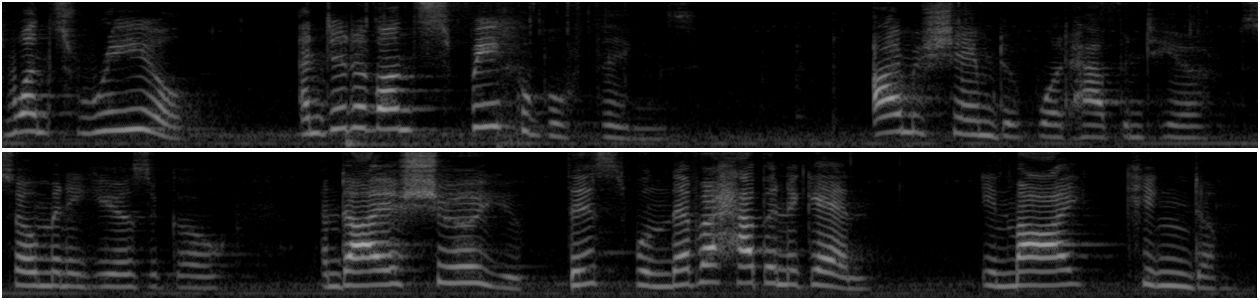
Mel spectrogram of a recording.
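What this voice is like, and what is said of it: High falsetto, lady-like voice. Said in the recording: “have such a lady voice? ... It sounds like a falsetto that he's doing.”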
